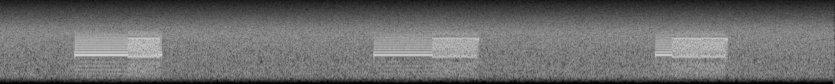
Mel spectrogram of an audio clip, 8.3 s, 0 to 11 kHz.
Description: Packet radio (AX.25, as in APRS), 1200 baud, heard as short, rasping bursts, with radio hiss.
